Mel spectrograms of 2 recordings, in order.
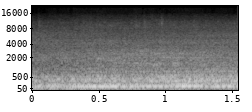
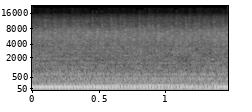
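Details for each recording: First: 1974 Mazda RPU with a turbocharged mid-mounted 5.3L LS4 on E85, first dyno pull: the engine runs loaded on the rollers with an unsteady, wavering note. Running poorly, traced to a dead, misplaced O2 sensor. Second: Off-road Challenger: fires right up after two throttle pumps into a deep, even, steady idle with no knocks or misses.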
